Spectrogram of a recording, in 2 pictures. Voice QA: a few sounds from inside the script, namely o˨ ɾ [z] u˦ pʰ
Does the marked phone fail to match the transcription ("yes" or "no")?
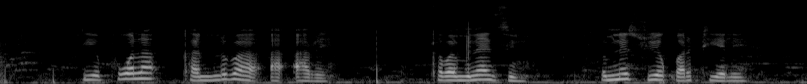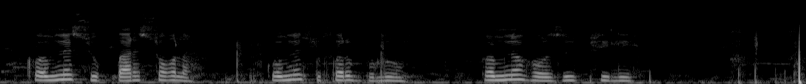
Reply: no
